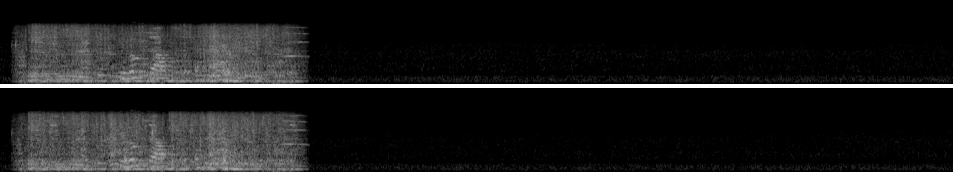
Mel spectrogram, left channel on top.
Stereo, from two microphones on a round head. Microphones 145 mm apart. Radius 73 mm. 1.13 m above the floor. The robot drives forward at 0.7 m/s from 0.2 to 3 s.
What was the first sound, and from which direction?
A woman speaking, 80° right.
